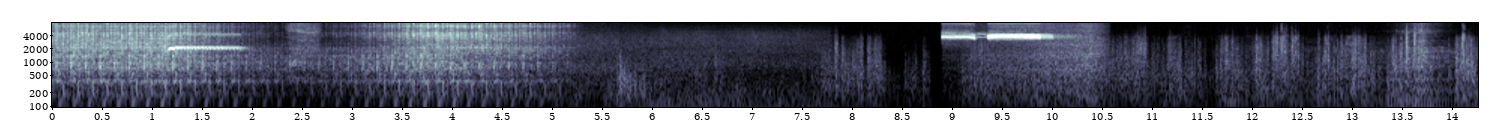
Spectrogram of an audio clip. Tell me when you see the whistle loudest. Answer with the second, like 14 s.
10 s.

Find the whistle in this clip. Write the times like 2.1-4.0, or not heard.
1.3-2.6, 8.8-10.6.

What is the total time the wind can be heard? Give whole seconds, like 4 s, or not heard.
9 s.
